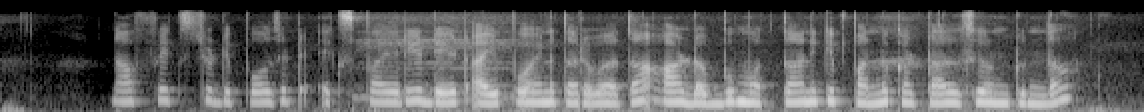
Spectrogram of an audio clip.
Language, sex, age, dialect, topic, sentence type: Telugu, female, 18-24, Utterandhra, banking, question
